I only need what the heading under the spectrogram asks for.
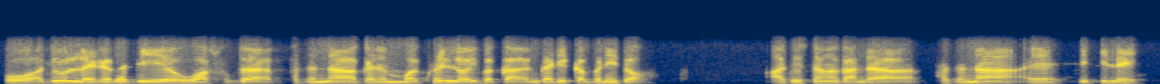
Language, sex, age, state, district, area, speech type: Manipuri, male, 45-60, Manipur, Kangpokpi, urban, conversation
